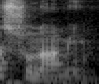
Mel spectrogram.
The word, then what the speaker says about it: tsunami: Right, T एस के combination में हमेशा टी साइलेंट होता है, जैसे मैंने लिखा सुनामी, TSUNAMI, तो सुनामी है, ये टी इसमें साइलेंट है, लिखा जाता है लेकिन साइलेंट होता है।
